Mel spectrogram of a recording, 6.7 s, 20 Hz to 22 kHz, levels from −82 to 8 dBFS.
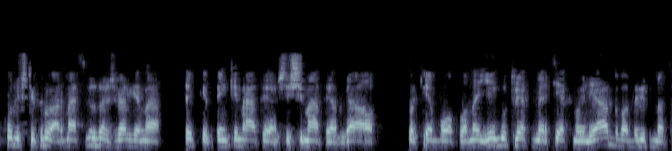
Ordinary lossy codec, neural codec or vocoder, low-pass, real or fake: MP3, 24 kbps; none; 7.2 kHz; real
